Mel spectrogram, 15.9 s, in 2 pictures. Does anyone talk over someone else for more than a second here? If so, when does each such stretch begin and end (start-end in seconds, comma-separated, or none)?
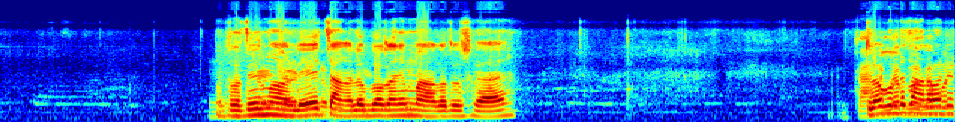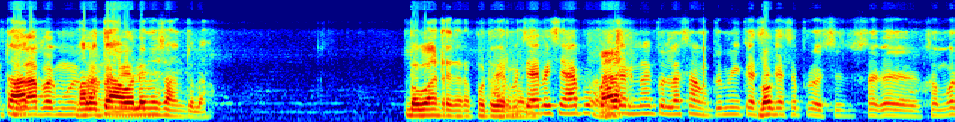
1.8-3.7, 7.2-9.2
